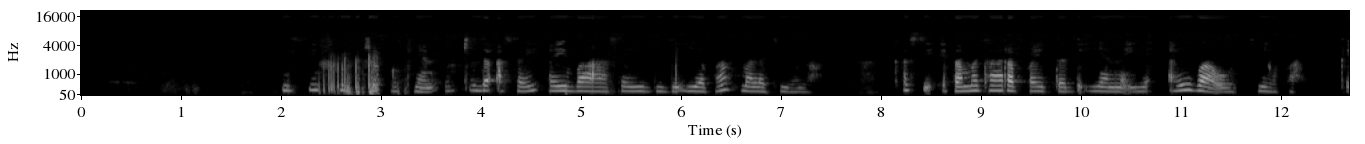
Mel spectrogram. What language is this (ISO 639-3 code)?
wal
